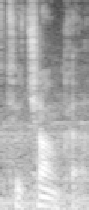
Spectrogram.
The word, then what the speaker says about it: Tuchanka: But yeah, Tuchanka and Tuchanka. It's Tuchanka. Just so that you guys know, he's saying it wrong.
